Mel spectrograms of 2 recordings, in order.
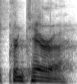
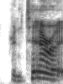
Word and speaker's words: Printera: Printer as in a print then a printer and a on the N. How do you pronounce that Justin? It's Printer.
